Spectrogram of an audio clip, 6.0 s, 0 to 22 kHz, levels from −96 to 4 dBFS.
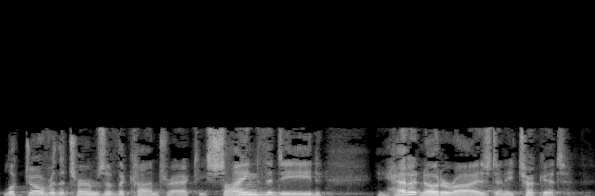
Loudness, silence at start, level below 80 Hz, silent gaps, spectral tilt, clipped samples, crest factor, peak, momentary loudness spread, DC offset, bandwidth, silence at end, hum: -19 LUFS; 0.05 s; -58 dBFS; none; -5 dB/octave; under 0.1%; 16 dB; -2 dBFS; 11 LU; under 0.1%; 8 kHz; 0.25 s; none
